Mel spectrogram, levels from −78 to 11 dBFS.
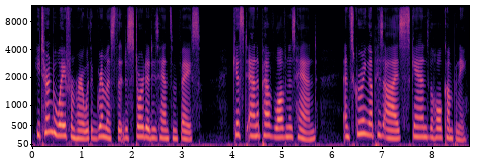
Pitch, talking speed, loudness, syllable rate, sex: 225 Hz, 180 wpm, -18 LUFS, 5.7 syllables/s, female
